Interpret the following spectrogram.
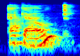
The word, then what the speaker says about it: account: occurrence soccer accuse now the words in bold these are usually mispronounced by Arab students they would say account a cold upper Paris and this is wrong pronunciation why do they germinate the C prune us the C with force as if there were two seas of course there are in spelling there there are two seas but in pronunciation we only pronounce one because in Arabic we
